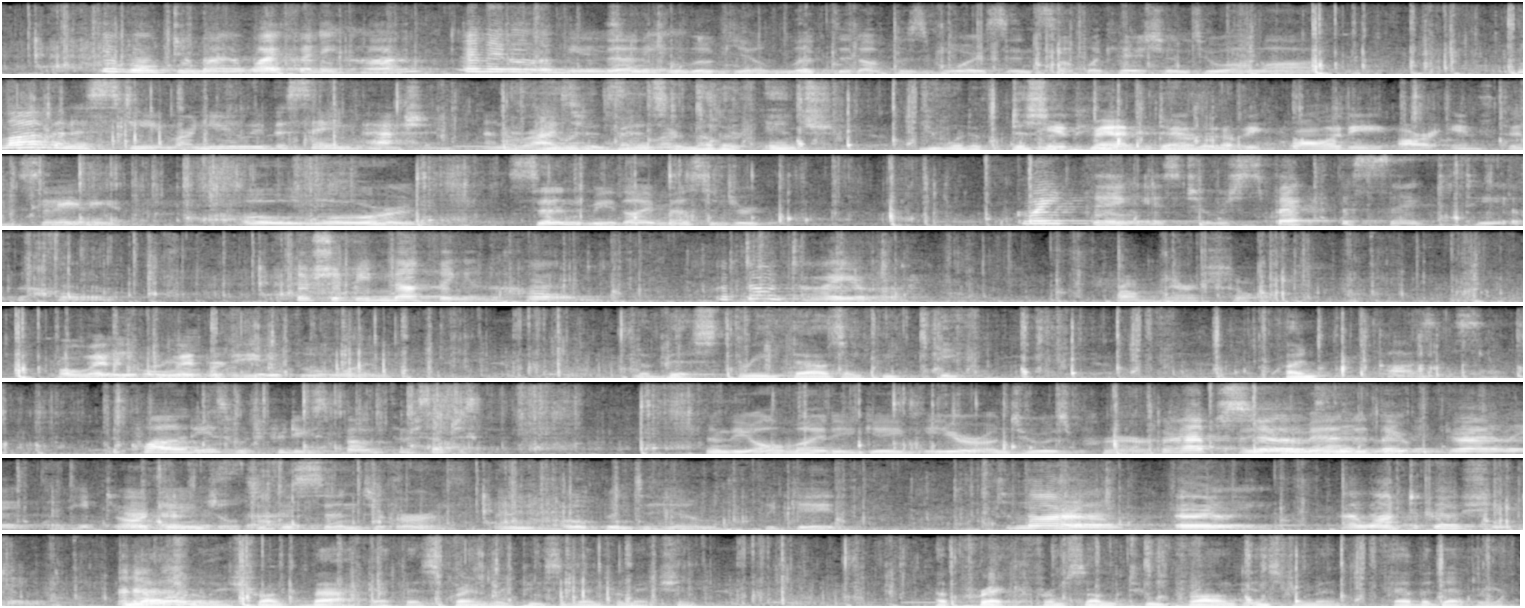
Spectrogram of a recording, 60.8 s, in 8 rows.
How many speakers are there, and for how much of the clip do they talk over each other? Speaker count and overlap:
5, about 13%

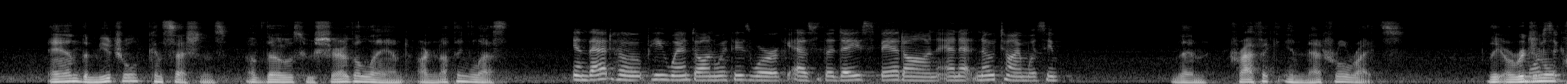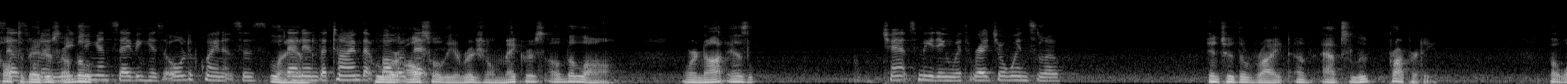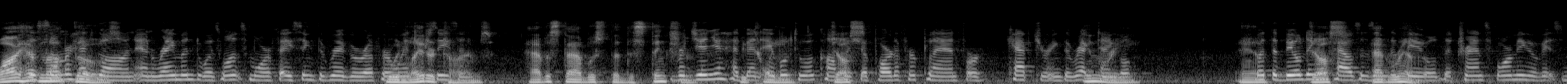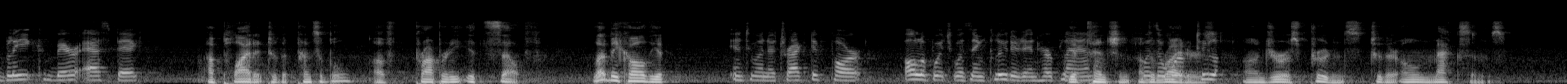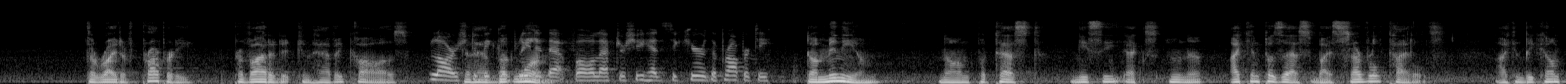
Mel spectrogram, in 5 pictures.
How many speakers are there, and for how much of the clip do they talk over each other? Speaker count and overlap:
2, about 16%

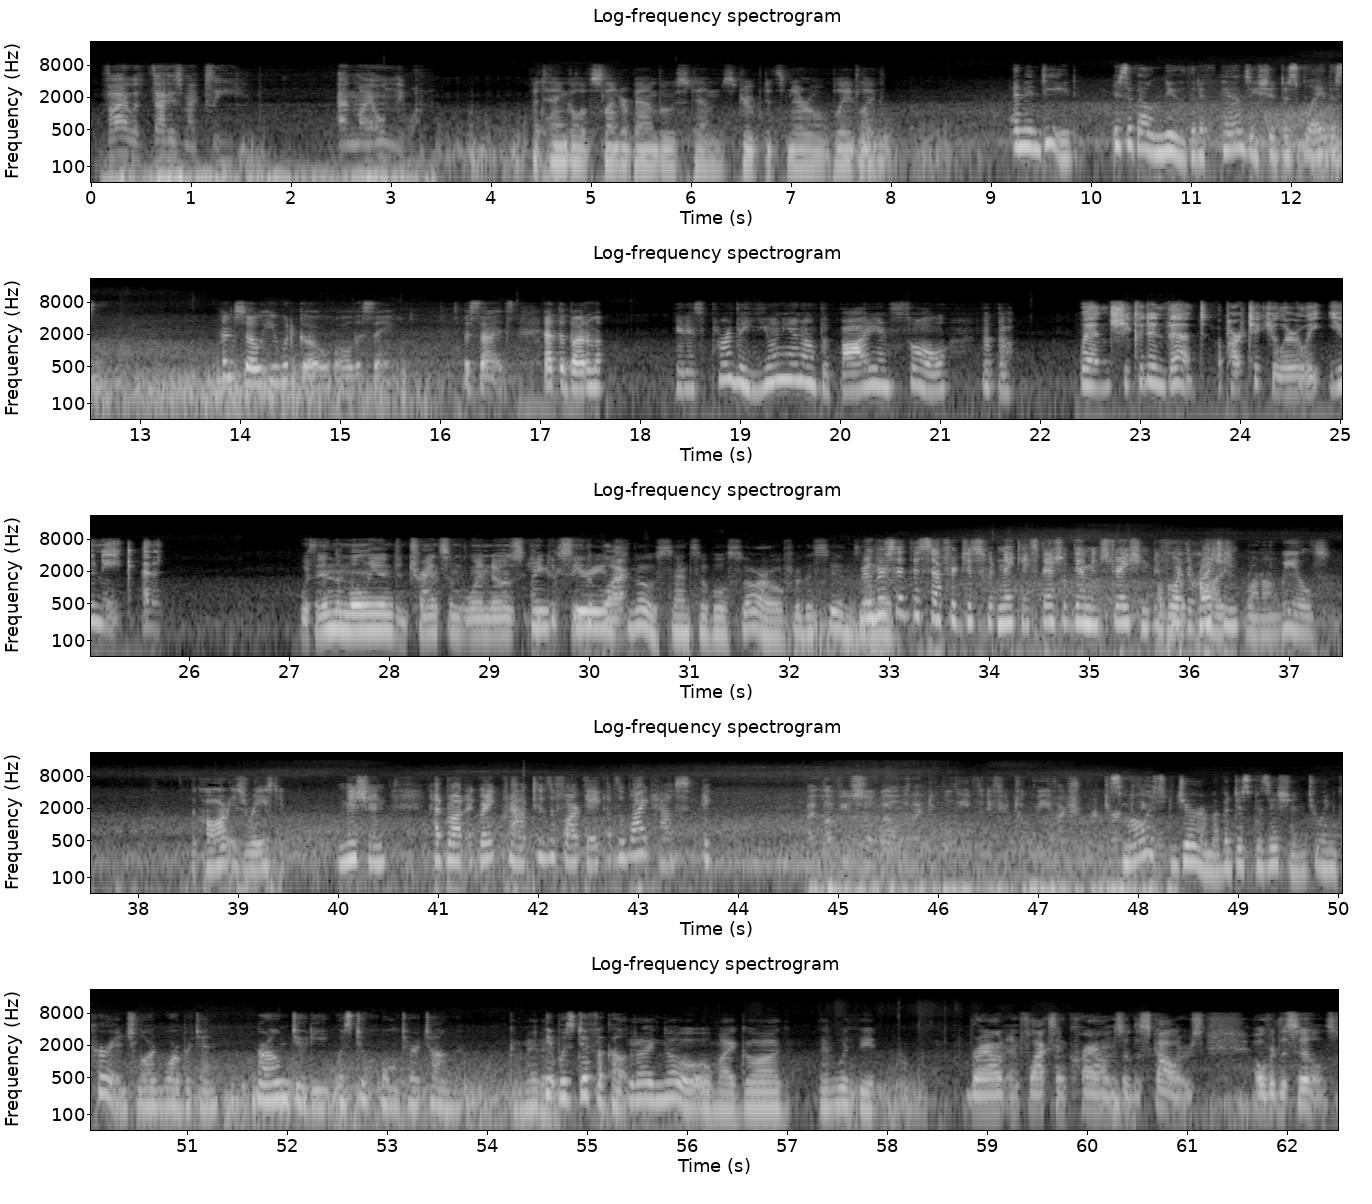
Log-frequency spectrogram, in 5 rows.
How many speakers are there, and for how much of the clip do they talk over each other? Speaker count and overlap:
10, about 7%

